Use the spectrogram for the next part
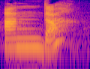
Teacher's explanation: después de una nasal el fonema de se produce como oclusiva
